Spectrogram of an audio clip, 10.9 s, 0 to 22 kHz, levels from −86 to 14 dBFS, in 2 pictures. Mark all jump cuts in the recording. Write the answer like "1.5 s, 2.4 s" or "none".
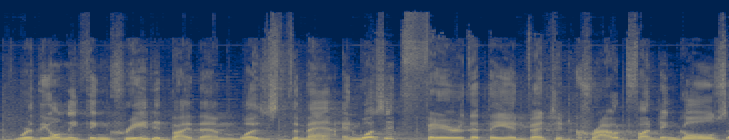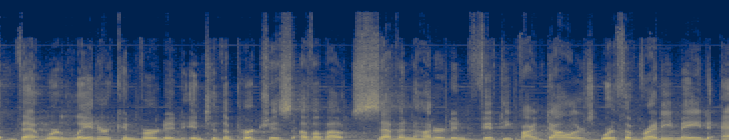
2.5 s, 9.9 s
